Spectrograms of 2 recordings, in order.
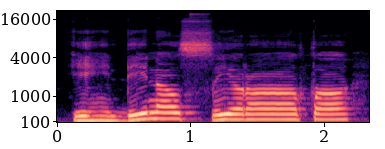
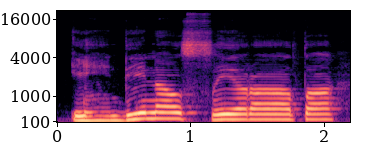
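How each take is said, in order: Both takes have the same delivery.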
